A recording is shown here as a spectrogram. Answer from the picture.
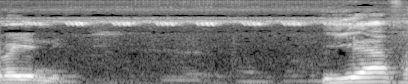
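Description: Crickets chirping steadily in a rapid, high-pitched pulse. A man's voice speaking over it at the very start and again from about one and a half seconds in.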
